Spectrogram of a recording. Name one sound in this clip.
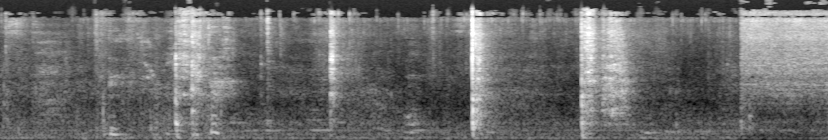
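Rice rustles as it is stirred in a pot.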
